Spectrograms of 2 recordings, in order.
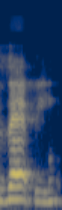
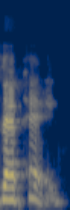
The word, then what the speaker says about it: Zappe: It ain't even Zappy. It's Zappe.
